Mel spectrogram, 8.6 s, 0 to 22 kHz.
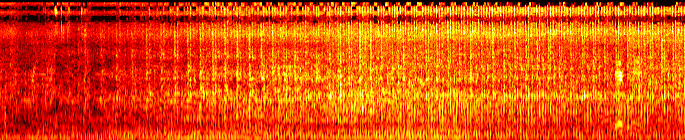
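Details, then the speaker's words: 1991 Volvo 940 turbo at idle: loud raspy tractor-like chuff that picks up slightly with revs, a big exhaust manifold leak from a snapped manifold stud. "Exhaust stud Yeah, it's got a gnarly leak coming out of there. Let's have a listen."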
